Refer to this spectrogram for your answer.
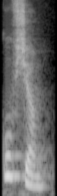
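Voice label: "кувсьӧм", Komi, female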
